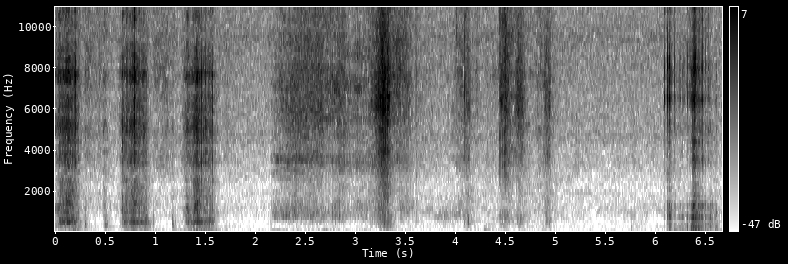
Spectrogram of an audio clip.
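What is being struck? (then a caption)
Steel-nib dip pen on drawing paper. A steel-nib dip pen scratches lines and hatching onto the surface of a flat paper drawing sheet for an architectural ink drawing. Short, bright, raspy scratching strokes come in irregular bursts, with a longer, softer stroke in the middle and quiet gaps between.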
